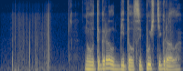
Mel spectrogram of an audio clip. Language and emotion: Russian, angry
